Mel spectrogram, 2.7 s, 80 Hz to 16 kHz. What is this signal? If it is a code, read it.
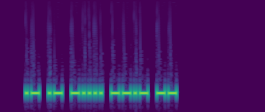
Morse code, heard as a keyed tone, about 38 wpm, 700 Hz. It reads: AA6QM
